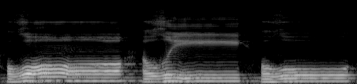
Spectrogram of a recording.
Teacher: غین کھڑی زبر غو، غین کھڑی زیر غی، غین الٹا پیش غو، غو غی غو. غین کو پور پڑھنا ہے، حروف مستعلیہ یعنی موٹے حروف میں سے ہے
